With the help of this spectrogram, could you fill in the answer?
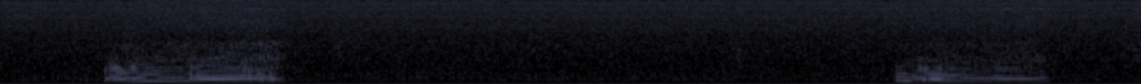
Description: My MIL's chihuahua is caught snoring and then staring me down.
